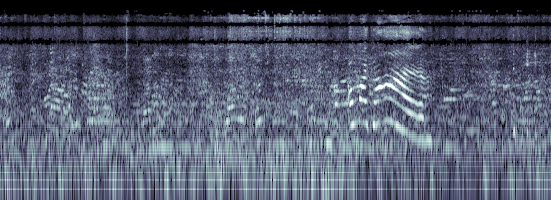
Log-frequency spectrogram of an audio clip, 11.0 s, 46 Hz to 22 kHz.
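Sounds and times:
indistinct voices and chatter: 0:00.0 - 0:11.0.

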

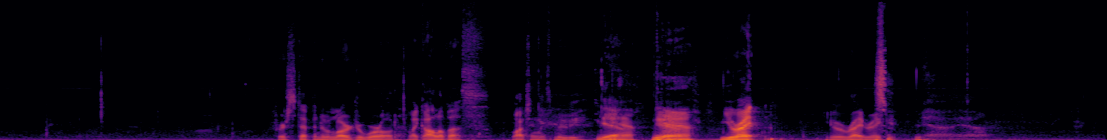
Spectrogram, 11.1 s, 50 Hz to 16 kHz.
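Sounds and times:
faint whispering voice: 0:09.2 - 0:10.1.

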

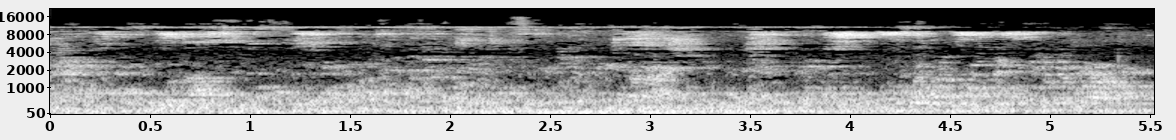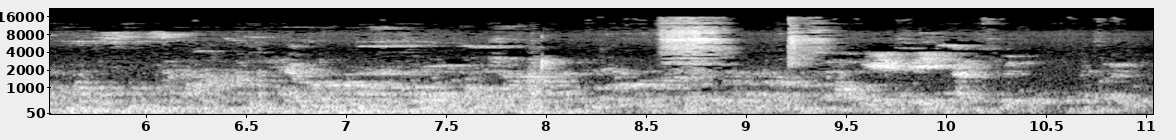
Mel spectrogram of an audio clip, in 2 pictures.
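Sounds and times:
people's voices: 0:00.0 - 0:11.0
steady low rumble: 0:00.0 - 0:11.0.

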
